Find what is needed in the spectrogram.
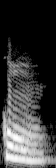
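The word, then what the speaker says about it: comb: क्लाइम यहां पे है कोम अब कों नहीं पढ़ा जाता यहां पे बी साइलेंट होता है तो पढ़ा जाता है केवल कोम अब यहां पर क्या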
